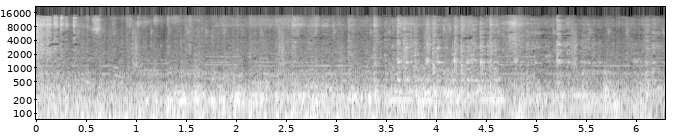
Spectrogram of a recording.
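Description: Loud, steady low rumble inside a ropeway cable-car cabin as it runs into the terminal station.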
